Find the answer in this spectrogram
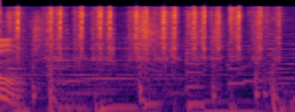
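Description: Rapid clicks of computer keyboard typing over background music with a steady bass line.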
